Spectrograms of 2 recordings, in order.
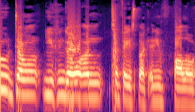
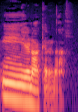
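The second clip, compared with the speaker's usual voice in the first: soft, much quieter nagging voice; inner critic voice; 3 semitones lower, 10 dB quieter than usual. Retold or imitated. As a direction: murmur it like a doubt in her head. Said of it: "that little voice in there".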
